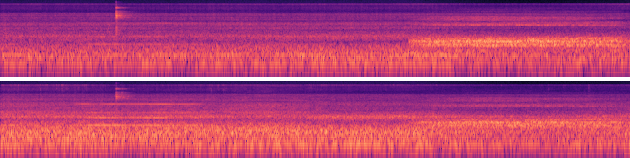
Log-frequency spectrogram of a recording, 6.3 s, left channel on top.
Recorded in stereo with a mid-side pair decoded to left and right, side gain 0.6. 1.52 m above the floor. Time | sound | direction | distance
1.1 | a clink | 40° left | 1.5 m
4.1 | breathing | 55° left | 2.5 m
